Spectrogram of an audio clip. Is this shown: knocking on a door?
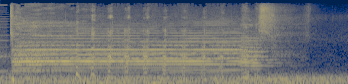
no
